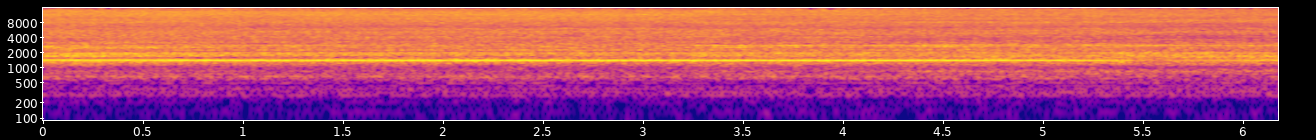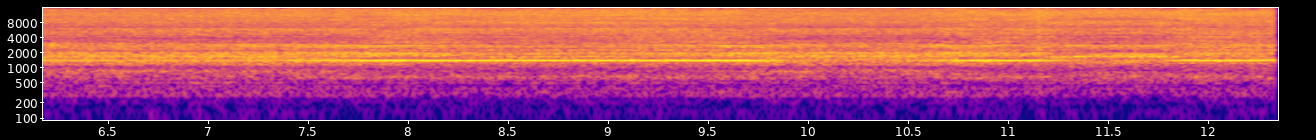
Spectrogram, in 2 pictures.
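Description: Handheld craft heat tool running, its fan blowing steadily with a high whine that briefly fades about halfway through and again near the end.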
